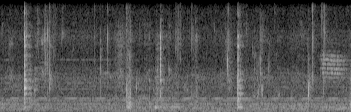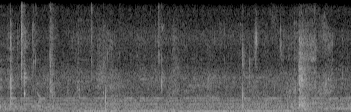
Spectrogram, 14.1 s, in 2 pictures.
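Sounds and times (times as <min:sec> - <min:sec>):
wet chewing and lip smacks: 0:10.0 - 0:10.5, 0:11.8 - 0:13.7.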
